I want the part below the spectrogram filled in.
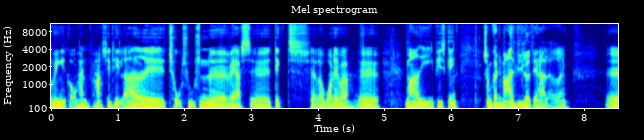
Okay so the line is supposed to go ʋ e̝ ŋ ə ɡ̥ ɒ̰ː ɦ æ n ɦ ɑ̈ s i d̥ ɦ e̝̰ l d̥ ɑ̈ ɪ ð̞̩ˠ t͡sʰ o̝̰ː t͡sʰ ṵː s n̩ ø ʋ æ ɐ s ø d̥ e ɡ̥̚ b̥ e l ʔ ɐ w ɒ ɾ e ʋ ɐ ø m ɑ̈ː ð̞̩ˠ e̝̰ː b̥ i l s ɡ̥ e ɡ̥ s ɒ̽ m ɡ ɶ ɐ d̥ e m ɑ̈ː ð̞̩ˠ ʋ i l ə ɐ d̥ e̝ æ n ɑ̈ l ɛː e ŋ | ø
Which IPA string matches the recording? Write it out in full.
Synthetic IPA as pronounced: ʋ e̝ ŋ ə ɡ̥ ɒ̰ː ɦ æ n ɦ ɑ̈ s i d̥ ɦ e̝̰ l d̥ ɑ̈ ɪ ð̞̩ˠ t͡sʰ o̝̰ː t͡sʰ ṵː s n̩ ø ʋ æ ɐ s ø d̥ e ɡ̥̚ d̥ e l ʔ ɐ w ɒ ɾ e ʋ ɐ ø m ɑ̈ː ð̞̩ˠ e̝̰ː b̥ i s ɡ̥ e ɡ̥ s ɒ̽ m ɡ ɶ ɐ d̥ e m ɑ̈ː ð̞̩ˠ ʋ i l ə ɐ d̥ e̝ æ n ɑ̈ l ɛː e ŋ | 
